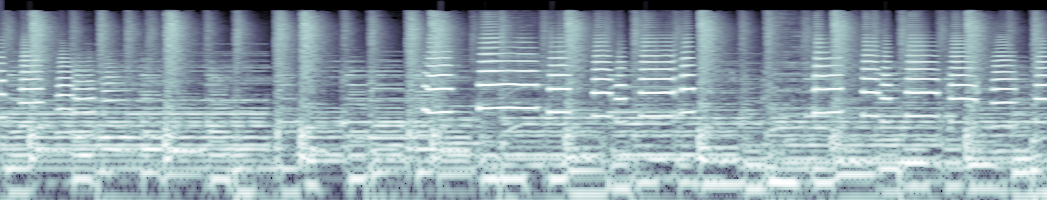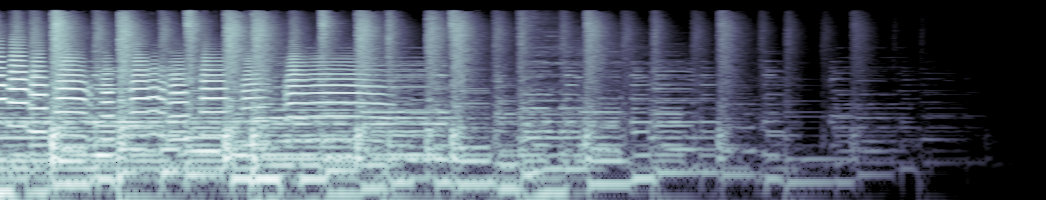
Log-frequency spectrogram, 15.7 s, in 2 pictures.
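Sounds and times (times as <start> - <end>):
blues solo trumpet in D at 120 BPM: 0.0 - 2.4, 3.0 - 11.4.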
